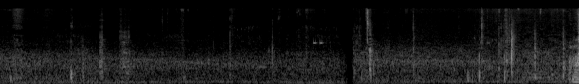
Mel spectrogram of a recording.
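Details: Clicks, light footsteps and handling noises over a low background hiss, with no animal voice.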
